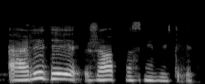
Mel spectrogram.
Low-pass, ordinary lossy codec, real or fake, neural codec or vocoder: none; none; fake; codec, 16 kHz, 16 kbps, FreqCodec, smaller model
